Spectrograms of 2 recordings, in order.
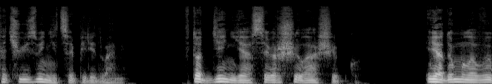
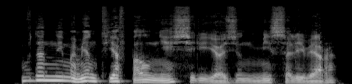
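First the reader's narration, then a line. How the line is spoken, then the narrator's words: Grim. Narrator (Russian): мрачно произнес сыщик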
